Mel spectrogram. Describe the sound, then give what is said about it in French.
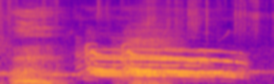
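Wolves howl in long, sustained, wavering tones with several voices layered together, preceded by a low growling snarl, as they encircle a group of men in a forest clearing. The sound is loud, with no talking. “Tandis que les hommes s'avancent, ils se retrouvent encerclés par des loups et des lions de montagne.”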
